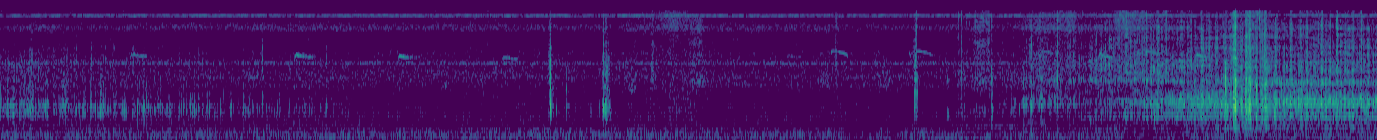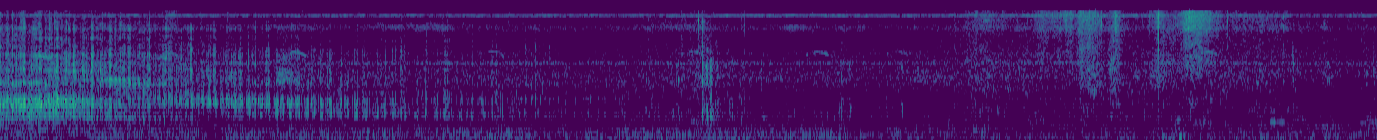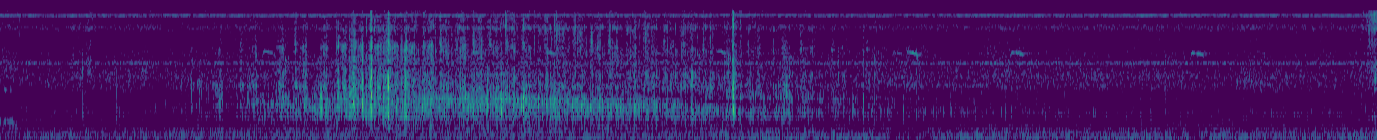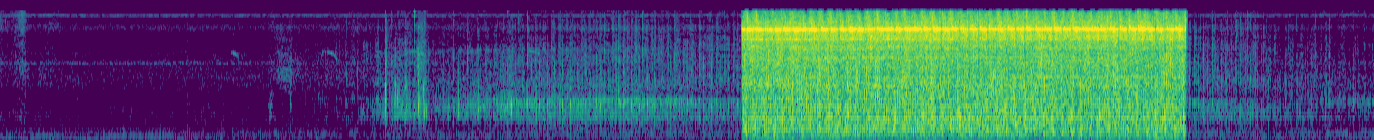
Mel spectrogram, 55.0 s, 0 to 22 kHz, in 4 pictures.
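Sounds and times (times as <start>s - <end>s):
steady low hum: 0.0s - 55.0s
plastic toy rustling: 9.6s - 18.7s, 44.8s - 48.8s
motor vehicle passing: 44.0s - 55.0s.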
